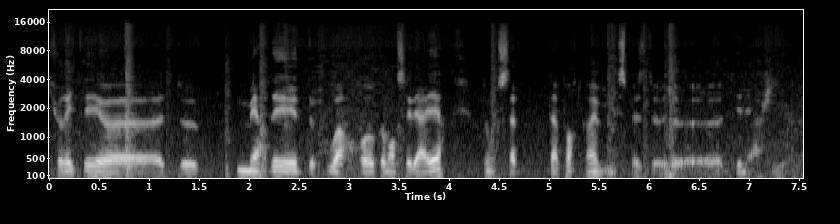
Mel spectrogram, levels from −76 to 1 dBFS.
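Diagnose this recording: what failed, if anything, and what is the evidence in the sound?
Noise suppressor artifacts run throughout the clip and come from the call-processing stage. The room noise, sitting about 12 dB below the speech, is pulled down by about 21 dB in the pauses, then rises again under the speech. The suppressor estimates steady noise in each frequency band and applies a gain cut frame by frame. Its gain keeps switching between speech and gaps, which makes the background pump.

Speech cut by the noise suppressor occurs at 0.03–0.39, 0.99–1.51, 2.11–2.25, 2.5–3.14, 3.3–3.65, 4.35–4.73 and 5.01–7.53 s. In each span, parts of the speech dip by about 18 to 22 dB and sound swallowed or faint. The final stretch is the worst, with roughly a second and a half lost in pieces. Here the same processor misjudged quieter speech energy as noise and attenuated it together with the background.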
